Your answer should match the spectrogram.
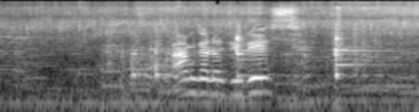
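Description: Bacon sizzling in a pan while being stirred, a steady crackle with a couple of utensil knocks, underneath someone talking briefly.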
